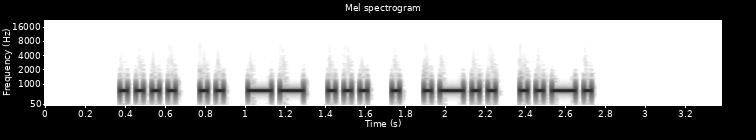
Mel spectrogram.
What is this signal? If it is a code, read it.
Morse code, heard as a keyed tone, about 30 wpm, 700 Hz. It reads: HIMSELF
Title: Sentences from Top 1500 Words - New Word Drill Alt - 30wpm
